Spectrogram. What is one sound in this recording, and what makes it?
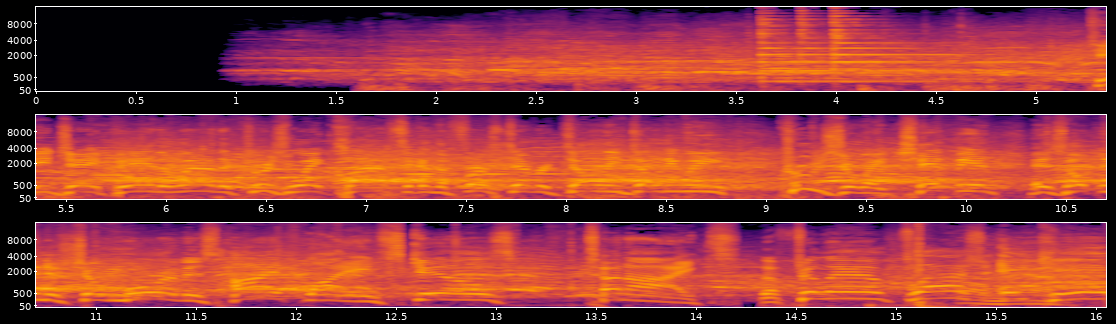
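A large crowd cheers and chants in a big arena.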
